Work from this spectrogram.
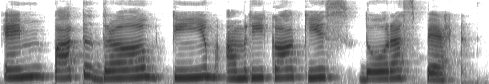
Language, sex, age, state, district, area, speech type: Kashmiri, female, 18-30, Jammu and Kashmir, Baramulla, rural, read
